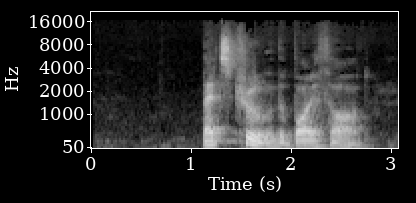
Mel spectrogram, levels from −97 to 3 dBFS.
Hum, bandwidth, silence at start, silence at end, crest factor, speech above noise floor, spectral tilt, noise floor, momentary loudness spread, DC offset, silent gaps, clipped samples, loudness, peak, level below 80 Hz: none; 16.5 kHz; 1.1 s; 0.4 s; 20 dB; 46 dB; -4 dB/octave; -64 dBFS; 10 LU; under 0.1%; none; under 0.1%; -18 LUFS; 0 dBFS; -46 dBFS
